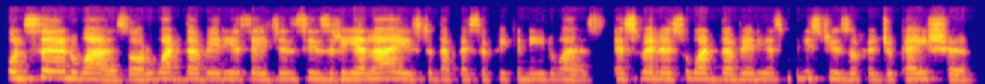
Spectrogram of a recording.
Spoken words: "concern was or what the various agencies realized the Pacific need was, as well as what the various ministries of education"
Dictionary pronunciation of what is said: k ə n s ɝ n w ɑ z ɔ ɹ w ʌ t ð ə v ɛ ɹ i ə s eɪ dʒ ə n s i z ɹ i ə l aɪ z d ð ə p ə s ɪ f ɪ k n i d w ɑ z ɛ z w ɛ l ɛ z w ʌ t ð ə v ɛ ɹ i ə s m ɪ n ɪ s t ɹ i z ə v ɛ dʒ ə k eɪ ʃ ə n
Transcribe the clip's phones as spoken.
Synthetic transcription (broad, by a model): k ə n s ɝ n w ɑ z ɔ ɹ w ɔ t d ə v ɛ ɹ i ə s eɪ dʒ ə n s i z ɹ i ə l aɪ z d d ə p ə s ɪ f ɪ k n i d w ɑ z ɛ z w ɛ l ɛ z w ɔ t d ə v ɛ ɹ i ə s m ɪ n ɪ s t ɹ i z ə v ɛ dʒ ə k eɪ ʃ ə n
